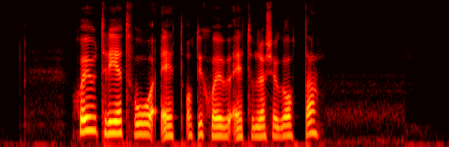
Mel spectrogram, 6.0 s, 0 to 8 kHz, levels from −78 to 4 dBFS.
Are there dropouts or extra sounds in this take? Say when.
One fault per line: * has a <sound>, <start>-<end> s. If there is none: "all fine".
all fine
